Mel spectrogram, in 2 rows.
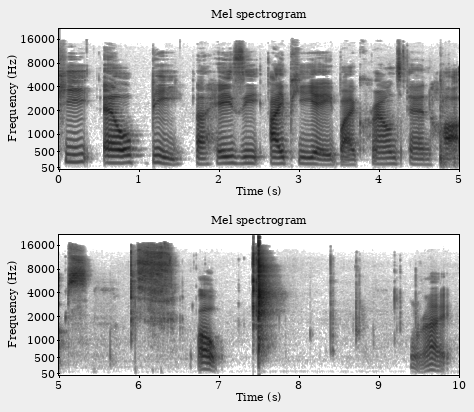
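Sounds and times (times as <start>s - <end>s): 
speech: 0.0s - 7.1s, 9.4s - 9.9s
beer can cracking open: 7.4s - 7.8s.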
